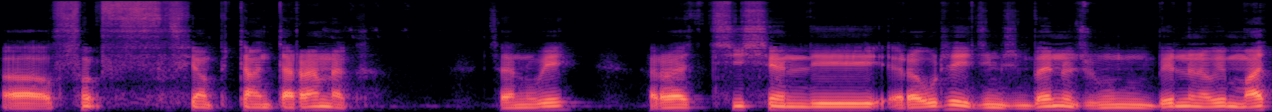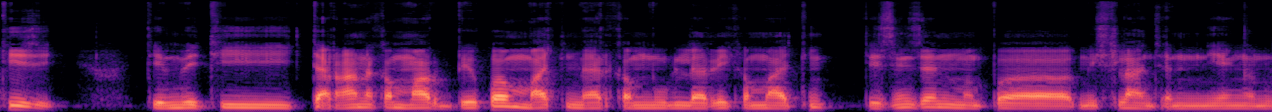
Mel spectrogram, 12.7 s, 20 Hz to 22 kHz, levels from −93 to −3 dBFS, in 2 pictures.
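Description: Nothing stood out as a technical problem on listening to this speech recording.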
